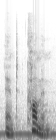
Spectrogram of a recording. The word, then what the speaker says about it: entkommen: It is important to know that, when pronouncing inseparable prefix verbs, the root of the verb, and not the prefix, will be stressed, entkommen.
